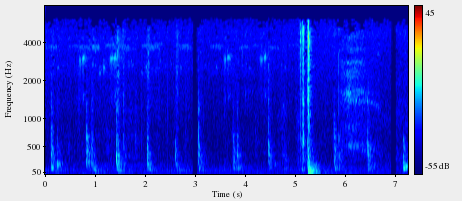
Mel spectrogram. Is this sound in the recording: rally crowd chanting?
no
